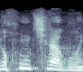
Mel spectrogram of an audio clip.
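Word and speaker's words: 红旗: 그런데 지금 중국 이번에 공개한 HQ209에 중국은 홍치라고 이제 발음을 하는데 홍치 29 같은 경우는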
